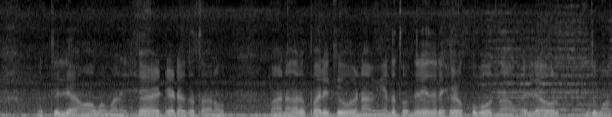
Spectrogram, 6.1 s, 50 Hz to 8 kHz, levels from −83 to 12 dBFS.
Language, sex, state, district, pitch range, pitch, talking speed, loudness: Kannada, male, Karnataka, Belgaum, 125-130 Hz, 130 Hz, 155 wpm, -30 LUFS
